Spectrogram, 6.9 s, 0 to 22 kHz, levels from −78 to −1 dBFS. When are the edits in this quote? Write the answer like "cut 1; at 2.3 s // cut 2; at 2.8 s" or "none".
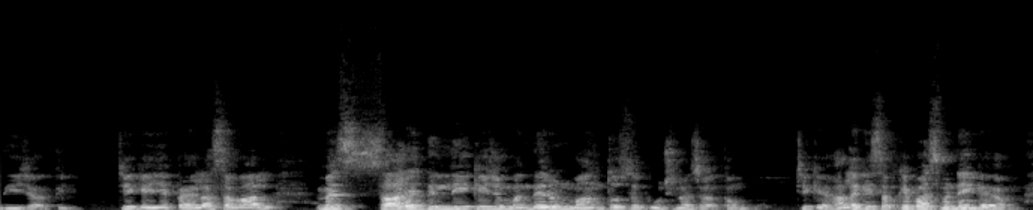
none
